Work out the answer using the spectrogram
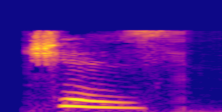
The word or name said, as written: chizz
